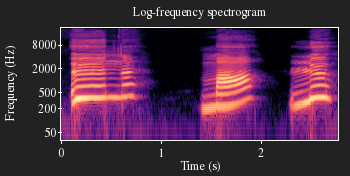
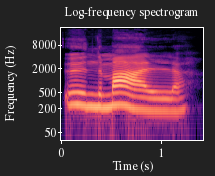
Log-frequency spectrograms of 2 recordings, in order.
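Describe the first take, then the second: First: High "Une", then "malle" with a rising end; syllabified. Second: Said in the usual way. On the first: Shown as a demonstration. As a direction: break "Une malle" into two beats. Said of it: "word split into syllables". ("Une malle" détaché, voix haute sur "Une") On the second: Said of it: "word said whole after split".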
